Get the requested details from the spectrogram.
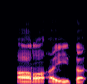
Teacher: یا کسی بھی حرف کو عمومی طور سے جو موٹا پڑھا جاتا ہے وہاں پر اپنی زبان کو اوپر والے جو تالو کا حصہ ہے وہاں لے جا کر کے جب ملائیں گے تو وہ را موٹا ہو جائے گا یا وہ حرف موٹا ہو جائے گا، تو وہاں سے وہ موٹا ہو جاتا ہے۔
